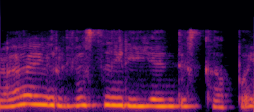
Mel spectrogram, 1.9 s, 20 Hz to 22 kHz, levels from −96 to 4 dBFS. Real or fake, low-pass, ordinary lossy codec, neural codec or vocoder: fake; 7.2 kHz; Opus, 64 kbps; codec, 16 kHz, 8 kbps, FunCodec, trained on LibriTTS, 25 frames a second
